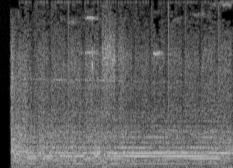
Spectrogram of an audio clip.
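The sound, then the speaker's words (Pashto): A loud, steady horn-like tone blares over engine and road noise as a grey military ambulance with a red light on its roof leaves a government hospital in Bost. It holds without a break. “د خړ نظامی امبولانس پر سر سره اشاره لګیږي او په صورت د بوس دولتي روغتون څخه د وتلو په حال کې دی.”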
